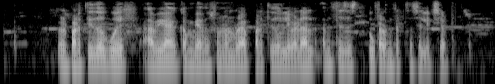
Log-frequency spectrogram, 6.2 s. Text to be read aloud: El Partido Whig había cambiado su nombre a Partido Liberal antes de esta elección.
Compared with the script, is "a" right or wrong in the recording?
right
